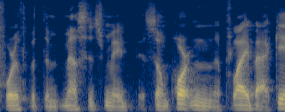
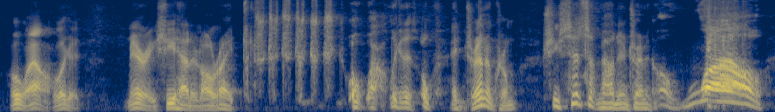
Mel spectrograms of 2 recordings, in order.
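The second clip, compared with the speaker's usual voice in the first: a hint of sarcastic gawking relatives; lightly mock their grudging surprise; mocking family members; 3 semitones higher, 5 dB louder than usual. Relatives in the background reacting to Mary, a light mocking gawk. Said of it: "in the background right now going".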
